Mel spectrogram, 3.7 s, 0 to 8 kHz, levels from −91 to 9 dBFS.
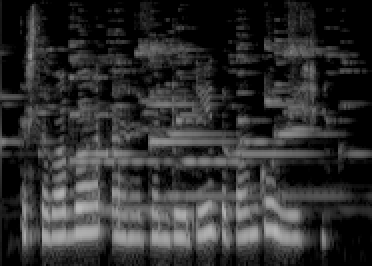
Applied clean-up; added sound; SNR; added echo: classical method log-MMSE.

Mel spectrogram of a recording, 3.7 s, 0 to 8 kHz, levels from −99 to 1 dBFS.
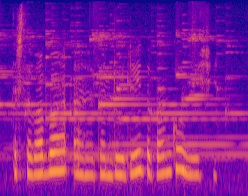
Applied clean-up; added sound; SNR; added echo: none; Wind chime; 11 dB; none.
